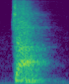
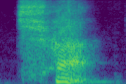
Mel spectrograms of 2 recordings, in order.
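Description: First: Said in the usual way. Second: "cha" with an airy puff after the ch; aspirated ch. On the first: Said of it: "esto es". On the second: Shown as a demonstration. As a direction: let breath rush out between ch and a in "cha". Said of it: "Vamos a un poquito aspirar".

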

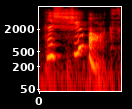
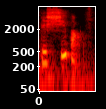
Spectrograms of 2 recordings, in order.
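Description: First: "The shoebox" said slowly and higher, as a sudden thought; drawn out, puzzling over "The shoebox"; thoughtful. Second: Musing repeat. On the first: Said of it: "She thought for a moment". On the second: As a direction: turn it over in her mind, ending up on "shoebox". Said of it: "she said again". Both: A narrator's reading.

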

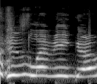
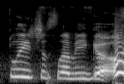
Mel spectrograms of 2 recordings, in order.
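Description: First: High, loud laughing wail; desperate laughing scream; screamed plea. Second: Said in the usual way. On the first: Real, not acted. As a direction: beg at full voice, half crying. Begging the game, screaming.

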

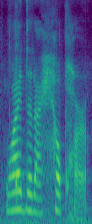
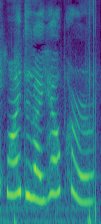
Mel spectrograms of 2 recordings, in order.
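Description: First: Said in the usual way. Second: Higher exasperated repeat with stress on did. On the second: Real, not acted. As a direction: whine it again at yourself, stress on "did". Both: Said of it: "repeat with different tune".

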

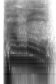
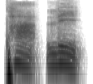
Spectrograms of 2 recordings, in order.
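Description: First: Said in the usual way. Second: ผะ, short pause, ลิต; syllable by syllable. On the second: Shown as a demonstration. Teacher showing pupils the reading, ผะ-ลิต in separated syllables. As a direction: split ผะลิต into two separate syllables. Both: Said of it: "อ่านว่า".

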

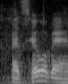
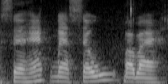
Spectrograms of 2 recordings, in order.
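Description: First: Said in the usual way. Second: Slow dictation. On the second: Shown as a demonstration. Seller reading the frame code to viewers, slowly. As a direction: read the code out slowly, digit by digit. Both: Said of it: "Có mã đàng hoàng này".

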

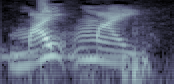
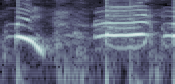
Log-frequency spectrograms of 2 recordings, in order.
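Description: First: Low and soft, a quiet grumbly toy. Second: Very high squeak; squeaky toy voice. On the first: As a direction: mutter it low like a grumpy doll. Kid voicing toys, low croak. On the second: Kid voicing toys, squeak. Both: Pretend.

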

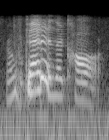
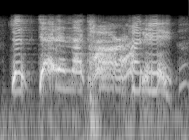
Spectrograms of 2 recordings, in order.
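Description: First: Said in the usual way. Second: Loud, fed-up mom yell; loud, impatient command; exasperated shout. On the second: Acted. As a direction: shout the order at a complaining child. Exasperated mother orders child in.

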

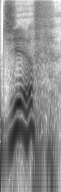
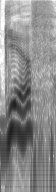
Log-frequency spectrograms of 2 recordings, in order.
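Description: First: GIF said as "jiff"; soft G. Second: GIF with a hard G, as in "give". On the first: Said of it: "not gif". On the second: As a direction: say gif with a hard g sound at the start. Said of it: "it is pronounced gif". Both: Shown as a demonstration.

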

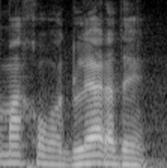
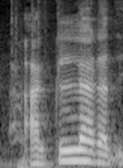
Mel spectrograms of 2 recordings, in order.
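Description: First: Said in the usual way. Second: Aclárate repeated higher and louder; louder self-scolding. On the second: Real, not acted. Builder scolding himself, louder Aclárate. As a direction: snap at yourself to decide.

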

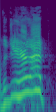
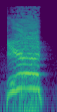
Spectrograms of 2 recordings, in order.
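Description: First: Said in the usual way. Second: High, loud shout; real shouted repeat. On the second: Real, not acted. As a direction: yell it out at the sky.

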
